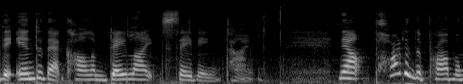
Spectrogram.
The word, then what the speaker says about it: daylight saving time: this entry is that we often mispronounce it we say daylight savings time so note that that's not there's no s there and then there is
